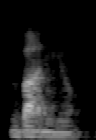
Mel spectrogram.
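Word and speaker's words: baño: the squiggly above it this is pronounced just like in the spanish loan word pinata so other examples are banyo or espanol last comment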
